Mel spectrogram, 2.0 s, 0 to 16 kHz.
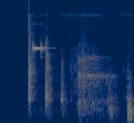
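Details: PS5 console, tested after clearing codes: one short, clean high beep at power-on, no triple beep, then a blue light, a white light and an image; the console starts normally.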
